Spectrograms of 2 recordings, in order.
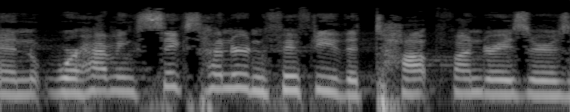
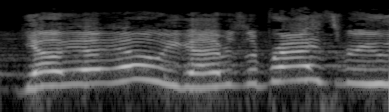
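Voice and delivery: excited greeting; 7 semitones higher, 4 dB louder than usual. Retold or imitated. Calling to tell the surprise.

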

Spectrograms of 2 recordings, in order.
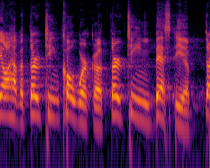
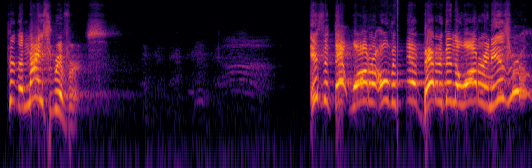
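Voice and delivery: higher, louder mock rant of a proud man; indignant Naaman; 7 semitones higher, 4 dB louder than usual. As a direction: ham up his offended complaining. Preacher acting out angry Naaman.

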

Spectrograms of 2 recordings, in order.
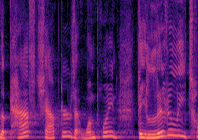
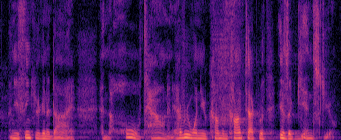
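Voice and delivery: normal talking voice

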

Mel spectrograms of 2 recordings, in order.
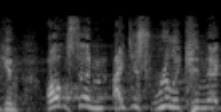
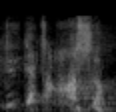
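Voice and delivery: excited shout; 7 semitones higher, 3 dB quieter, faster than usual. Retold or imitated. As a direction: cheer it out like great news. Thrilled Danny joins retreat.

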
